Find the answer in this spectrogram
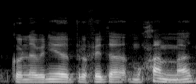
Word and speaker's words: Muhammad: venida del profeta muhammad Mahoma conocido como moma una deformación Mahoma de muhammad en inglés y en francés Es más cerca la pronunciación Mohamed es más cercano a muhammad que lo que los españoles no se esforzaron mucho por pronunciarlo pero bueno mammad que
